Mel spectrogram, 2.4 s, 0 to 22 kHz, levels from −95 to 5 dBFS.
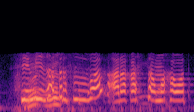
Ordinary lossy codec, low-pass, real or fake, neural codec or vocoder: none; 3.6 kHz; real; none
